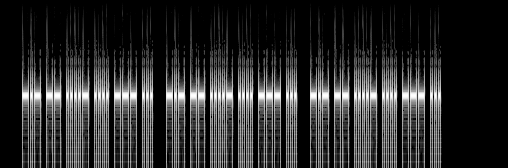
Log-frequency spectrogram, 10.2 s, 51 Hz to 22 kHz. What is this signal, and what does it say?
Morse code, heard as a keyed tone, about 30 wpm, 700 Hz. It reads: KM4HOS KM4HOS KM4HOS
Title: USA Call Signs Repeated 3x 30wpm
